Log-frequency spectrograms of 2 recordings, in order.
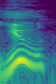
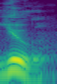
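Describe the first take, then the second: First: The pitch rises at the end. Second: The pitch falls at the end. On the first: This is one person's name. "the first name end up" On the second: This is another person's name. "the second name end down"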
